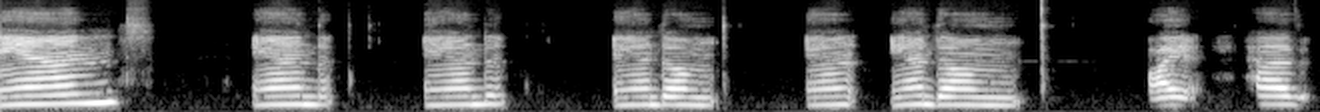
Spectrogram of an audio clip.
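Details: Young woman who stutters, working as an actress voicing the lead character in an animated series; genuine stuttering.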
